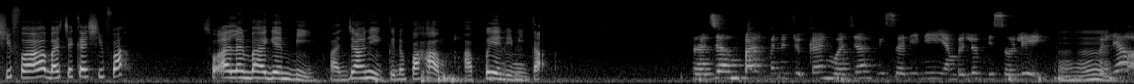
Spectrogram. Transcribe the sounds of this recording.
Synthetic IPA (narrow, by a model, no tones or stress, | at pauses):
ʃifabat͡ʃakanʃifah | soʔalanbaɦaɡianbipaɲd͡ʒaŋnĩkənafaɦamapajaŋdimint̪a̰ʔ | rad͡ʒaəmpat̪̚mə̃nud͡ʒuʔkanwad͡ʒahwisalinijaŋbəlʊmdisolem̩m̩əliaw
